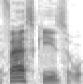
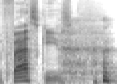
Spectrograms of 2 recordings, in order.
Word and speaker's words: fasces: fasces as its fasces, as it's Right. supposed to be pronounced. I guess I've got a Latin expert I talk to occasionally. He gets upset when I don't say it that way.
